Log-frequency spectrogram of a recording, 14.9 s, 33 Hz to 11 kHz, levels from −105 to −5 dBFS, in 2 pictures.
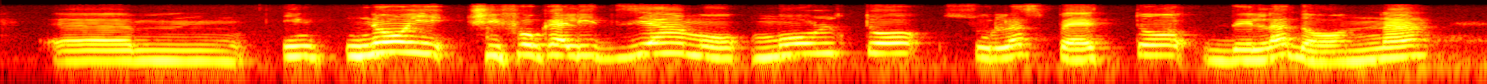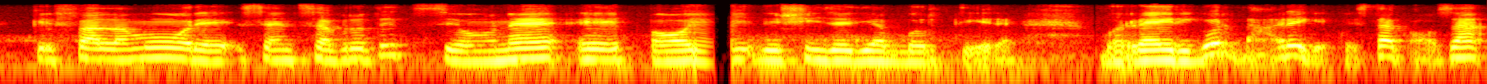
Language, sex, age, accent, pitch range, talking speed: Italian, female, 50-69, native, 165-215 Hz, 90 wpm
